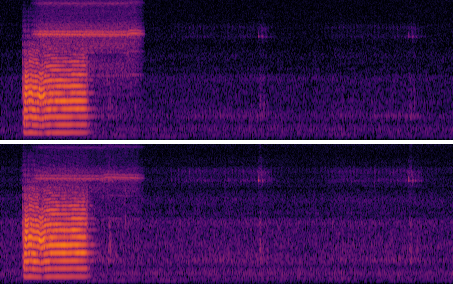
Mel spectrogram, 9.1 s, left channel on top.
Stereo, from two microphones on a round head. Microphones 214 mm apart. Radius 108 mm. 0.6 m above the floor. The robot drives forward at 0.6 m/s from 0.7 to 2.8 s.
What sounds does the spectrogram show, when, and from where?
0.4 s a trumpet: 5° right (ahead or behind), 1.2 m; by 1.8 s 15° right (ahead or behind), 0.6 m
